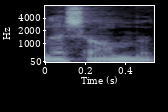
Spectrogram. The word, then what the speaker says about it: Lacharme: Alors le nom de mon podcast, c'est, mon prénom et mon nom, donc c'est Alexandre Lacharme, ça s'écrit Lacharme, comme ça se Ok.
